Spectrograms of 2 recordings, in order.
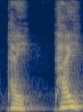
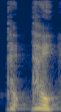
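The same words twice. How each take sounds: First: Louder, rising panicked "thầy, thầy!"; frightened cry. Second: A hesitant, stuttering call; stammering. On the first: Son seeing ghosts, loud frightened "thầy" calls. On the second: Son stammering to his father, hesitant "thầy" calls. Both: Acted. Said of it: "thằng Quang lắp bắp".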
